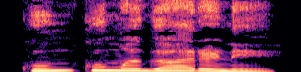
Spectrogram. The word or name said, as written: ಕುಂಕುಮಗಾರಣೆ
